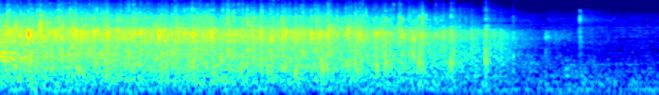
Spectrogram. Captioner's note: applause and Cheering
